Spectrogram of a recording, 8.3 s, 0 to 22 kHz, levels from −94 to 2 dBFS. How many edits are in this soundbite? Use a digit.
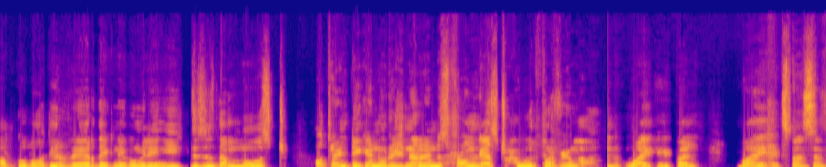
2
